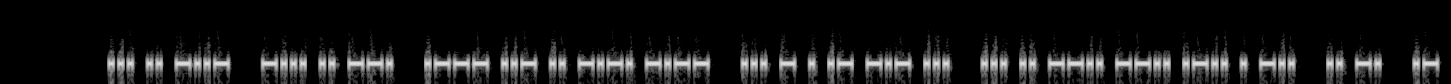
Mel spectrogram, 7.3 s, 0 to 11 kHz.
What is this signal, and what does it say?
Morse code, heard as a keyed tone, about 50 wpm, 700 Hz. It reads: SIX BIG JUICY STEAKS SIZZLED IN A
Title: Pangram Challenge v2 - 50wpm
